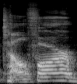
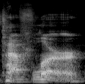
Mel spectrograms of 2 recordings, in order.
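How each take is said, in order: First: The name sounds like the bag brand Telfar. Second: The name sounds different from the bag brand. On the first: The speaker calls it wrong. "I always pronounce it like the bag, like Telfar" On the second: The speaker calls it right. "but I think it's Teflur"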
